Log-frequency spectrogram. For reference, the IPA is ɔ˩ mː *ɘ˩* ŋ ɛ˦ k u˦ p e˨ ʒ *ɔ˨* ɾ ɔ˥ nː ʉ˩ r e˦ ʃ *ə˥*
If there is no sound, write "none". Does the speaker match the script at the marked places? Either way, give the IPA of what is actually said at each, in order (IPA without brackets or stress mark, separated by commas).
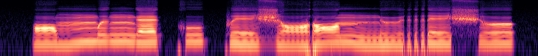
ɘ˥, ɔ˩, ɵ˥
